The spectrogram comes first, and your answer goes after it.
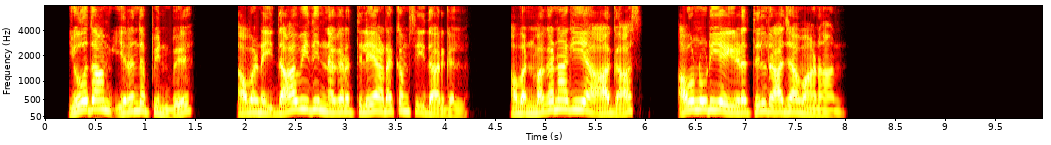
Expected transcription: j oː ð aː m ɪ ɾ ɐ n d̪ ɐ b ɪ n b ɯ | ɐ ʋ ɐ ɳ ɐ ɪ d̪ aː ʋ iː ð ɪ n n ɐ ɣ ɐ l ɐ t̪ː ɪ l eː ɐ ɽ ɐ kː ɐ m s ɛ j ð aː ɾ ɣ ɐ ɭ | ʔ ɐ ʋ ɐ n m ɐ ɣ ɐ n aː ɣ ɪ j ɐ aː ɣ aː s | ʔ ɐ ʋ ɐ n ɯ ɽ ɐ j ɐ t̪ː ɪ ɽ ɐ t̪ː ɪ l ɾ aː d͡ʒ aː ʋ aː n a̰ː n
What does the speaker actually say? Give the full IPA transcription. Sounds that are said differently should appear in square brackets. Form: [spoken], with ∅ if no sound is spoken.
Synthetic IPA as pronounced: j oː ð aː m ɪ ɾ ɐ n d̪ ɐ [p] ɪ n b ɯ | ɐ ʋ ɐ [n] ɐ ɪ d̪ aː ʋ iː ð ɪ n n ɐ ɣ ɐ [ɾ] ɐ t̪ː ɪ l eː ɐ ɽ ɐ kː ɐ m s ɛ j ð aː ɾ ɣ ɐ ɭ | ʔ ɐ ʋ ɐ n m ɐ ɣ ɐ n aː ɣ ɪ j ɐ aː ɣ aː s | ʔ ɐ ʋ ɐ n ɯ ɽ ɐ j ɐ [∅] ɪ ɽ ɐ t̪ː ɪ l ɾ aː d͡ʒ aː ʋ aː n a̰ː n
